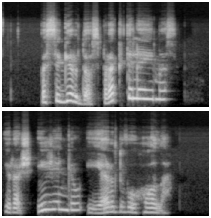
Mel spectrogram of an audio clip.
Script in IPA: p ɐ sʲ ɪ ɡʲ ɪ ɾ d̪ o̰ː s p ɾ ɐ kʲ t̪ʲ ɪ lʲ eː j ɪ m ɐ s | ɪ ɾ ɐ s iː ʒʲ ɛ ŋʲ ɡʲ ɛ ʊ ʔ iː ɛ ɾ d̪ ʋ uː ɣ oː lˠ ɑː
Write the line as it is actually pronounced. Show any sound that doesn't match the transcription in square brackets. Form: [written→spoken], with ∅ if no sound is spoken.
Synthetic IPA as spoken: p ɐ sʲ ɪ ɡʲ ɪ ɾ d̪ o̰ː s p ɾ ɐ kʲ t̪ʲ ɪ lʲ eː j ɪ m ɐ s | ɪ ɾ ɐ [s→ʃ] iː ʒʲ ɛ ŋʲ ɡʲ ɛ ʊ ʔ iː ɛ ɾ d̪ ʋ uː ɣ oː lˠ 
